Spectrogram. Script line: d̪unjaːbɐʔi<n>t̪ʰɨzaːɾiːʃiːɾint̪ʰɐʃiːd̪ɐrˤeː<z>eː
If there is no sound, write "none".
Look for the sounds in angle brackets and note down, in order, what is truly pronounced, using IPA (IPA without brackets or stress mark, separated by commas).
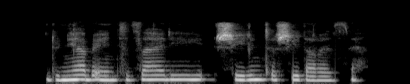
n, z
